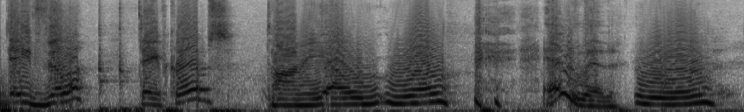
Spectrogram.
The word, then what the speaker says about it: Elwell: Tommy Elwell. Elwell. Tommy. Tommy. It rhymes with mule.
